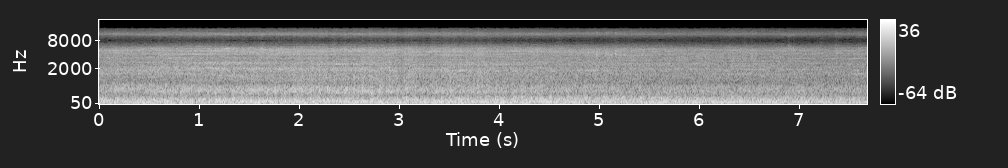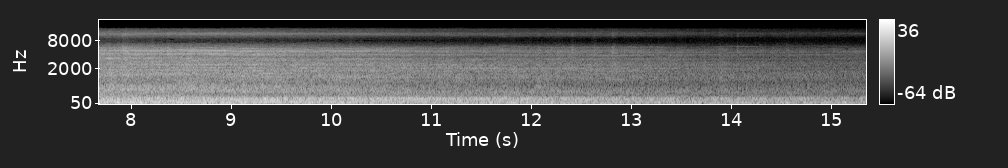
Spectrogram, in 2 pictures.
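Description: Freight train of empty intermodal flatcars rolling past, a steady loud rumble of steel wheels on rail that fades away over the last several seconds as the end of the train goes by.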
